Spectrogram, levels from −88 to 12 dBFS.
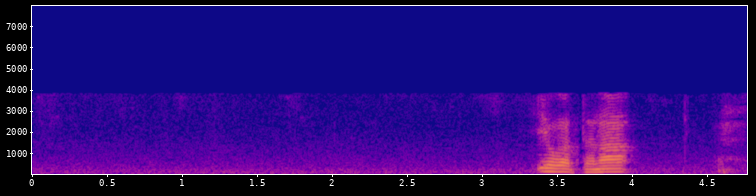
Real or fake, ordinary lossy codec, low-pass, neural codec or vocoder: real; AAC, 16 kbps; 7.2 kHz; none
